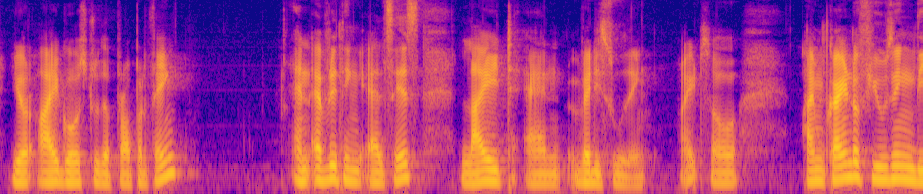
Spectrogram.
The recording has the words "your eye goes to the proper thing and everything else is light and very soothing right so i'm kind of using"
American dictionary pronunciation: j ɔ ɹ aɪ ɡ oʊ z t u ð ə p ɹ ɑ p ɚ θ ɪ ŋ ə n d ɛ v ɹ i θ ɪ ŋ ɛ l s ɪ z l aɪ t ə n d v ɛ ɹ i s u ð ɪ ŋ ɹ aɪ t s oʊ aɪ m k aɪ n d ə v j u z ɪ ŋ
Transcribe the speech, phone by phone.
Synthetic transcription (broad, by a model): j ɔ ɹ aɪ ɡ oʊ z t u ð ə p ɹ ɑ p ɚ t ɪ ŋ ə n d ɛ v ɹ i t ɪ ŋ ɛ l s ɪ z l aɪ t ə n d v ɛ ɹ i s u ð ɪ ŋ ɹ aɪ t s oʊ aɪ m k aɪ n d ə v j u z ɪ ŋ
